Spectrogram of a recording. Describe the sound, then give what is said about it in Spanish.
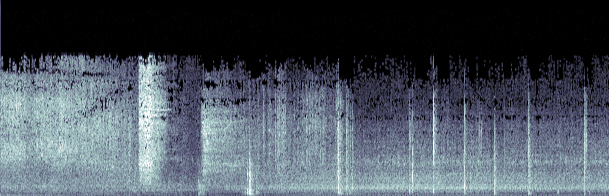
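A bus rumbles low and steady, then a sharp pneumatic hiss and a heavy clunk as it stops in the street and its doors open, followed by scattered clicks and rattles. “¡Autobús! ¡Pare, por favor!”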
